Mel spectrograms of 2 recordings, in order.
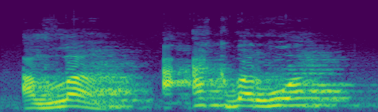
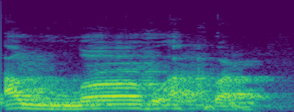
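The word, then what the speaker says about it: الله أكبر: est-il le plus grand Allah AKB c'est pas bon il faut bien dire il faut bien prononcer Allah Akbar maintenant il y a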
